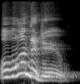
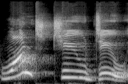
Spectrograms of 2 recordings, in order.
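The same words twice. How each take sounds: First: The words are weakened and run together. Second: Each word is said fully and strongly. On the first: The speaker calls it right. "এই পার্টটুকুকেও আমি strongly উচ্চারণ করছি না।" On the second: The speaker calls it wrong. "এভাবে বলছি না"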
